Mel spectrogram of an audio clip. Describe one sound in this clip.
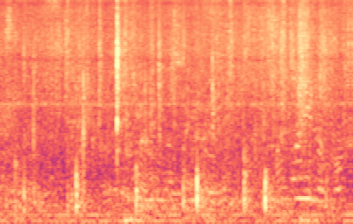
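High heels click on a wooden stage floor.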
